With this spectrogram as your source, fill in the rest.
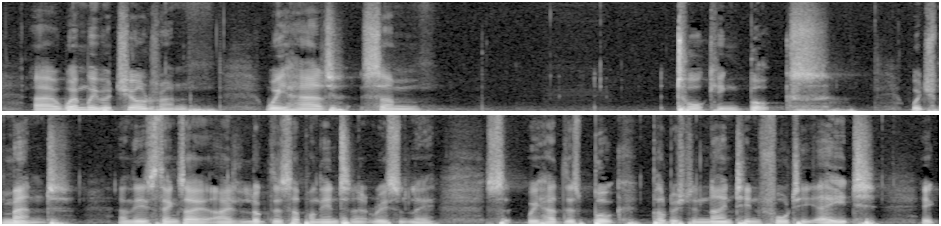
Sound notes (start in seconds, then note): none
